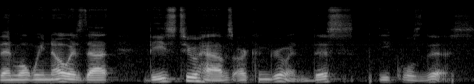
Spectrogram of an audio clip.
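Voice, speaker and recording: A man with a dark, mellow tone talks at a moderate pace. His fairly low pitch has ordinary pitch variation. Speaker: high school geometry teacher. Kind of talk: lecture.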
